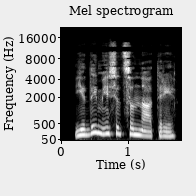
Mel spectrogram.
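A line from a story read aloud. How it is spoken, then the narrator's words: Gloomy. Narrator (Russian): мрачно сказал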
